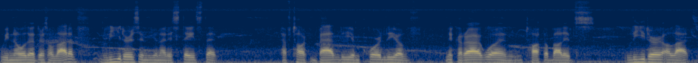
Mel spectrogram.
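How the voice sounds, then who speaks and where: A man with a dark, mellow tone talks fairly quickly with fairly even intonation, broken by long, frequent pauses. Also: medium pitch for a man. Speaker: video blogger. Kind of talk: vlog commentary. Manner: halting.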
